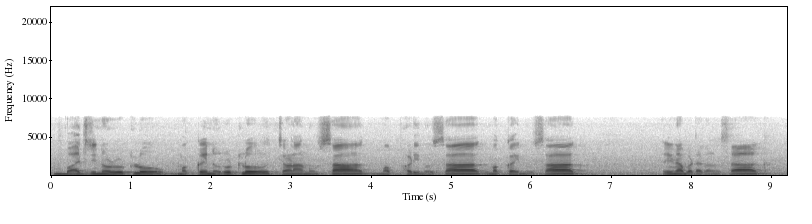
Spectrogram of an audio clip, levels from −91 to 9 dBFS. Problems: constant background noise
